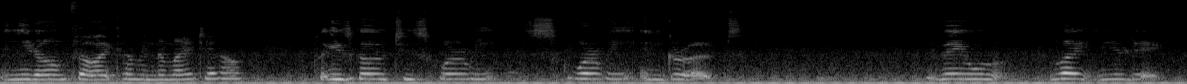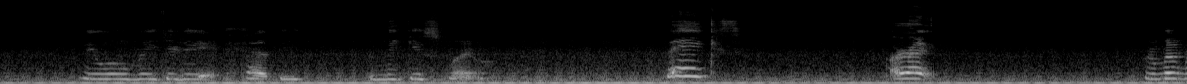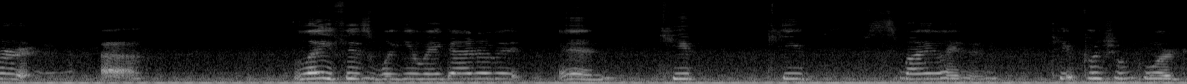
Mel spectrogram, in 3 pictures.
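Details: Adult woman with cerebral palsy diagnosed at 6 months, she thinks level 4 or 5, affecting all parts of her body including speech somewhat and hands, plus dystonia; dysarthria (cerebral palsy).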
